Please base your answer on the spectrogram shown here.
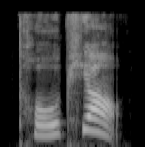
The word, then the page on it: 投票: tóu piào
